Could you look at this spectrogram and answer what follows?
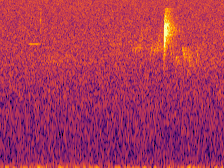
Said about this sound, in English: Morning warbler's a little further off, but maybe the one ticking at me above is another morning warbler.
